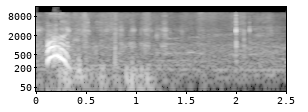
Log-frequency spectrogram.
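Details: A panicking Golden Retriever gives a single short, arched whine in distress, rising then falling in pitch.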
